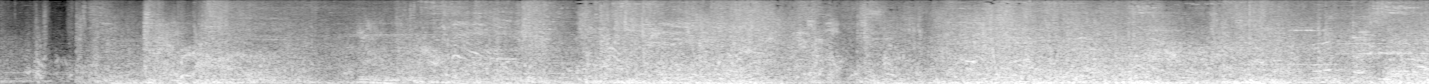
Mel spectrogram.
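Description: Video game combat sound effects clash, whoosh and crackle.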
